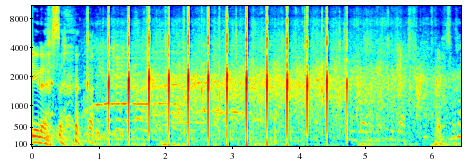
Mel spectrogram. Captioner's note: applause, cheering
